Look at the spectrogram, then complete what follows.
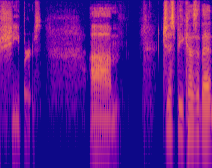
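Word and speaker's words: Scheepers: be Ralph sheepers I'm I guarantee it's pronounced sheepers um just because of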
